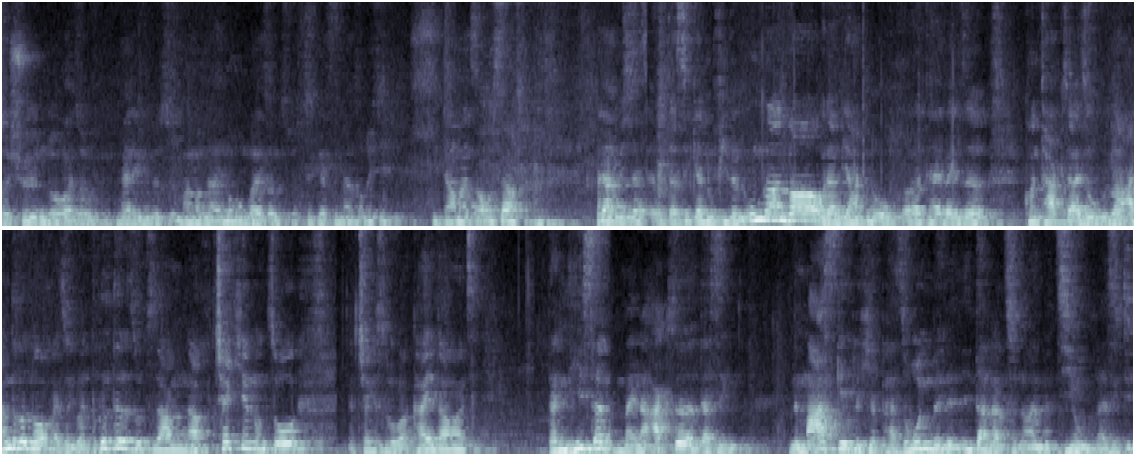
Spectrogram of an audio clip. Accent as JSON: {"language": "German", "town": "Salzwedel", "region": "Saxony-Anhalt", "country": "Germany", "tie": "born there", "said": "Irgendwann bin ich auch mal in Salzwedel geboren."}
